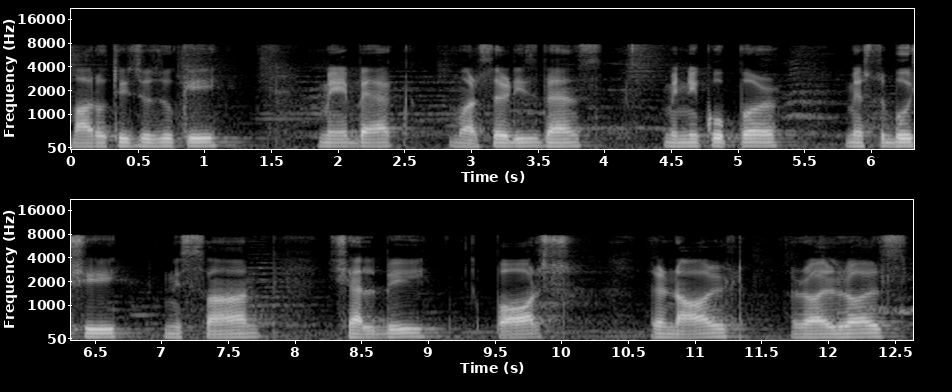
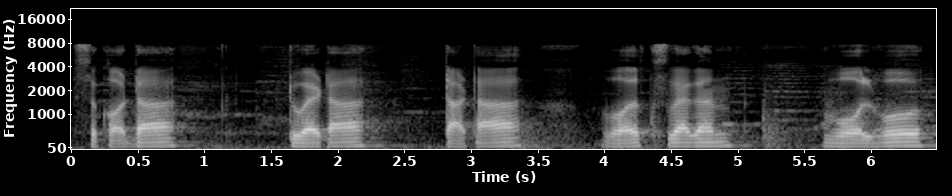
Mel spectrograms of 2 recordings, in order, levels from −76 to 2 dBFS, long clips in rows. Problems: constant background noise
